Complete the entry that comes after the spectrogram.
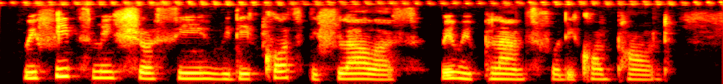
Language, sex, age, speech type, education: Nigerian Pidgin, female, 15-29, spontaneous, tertiary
